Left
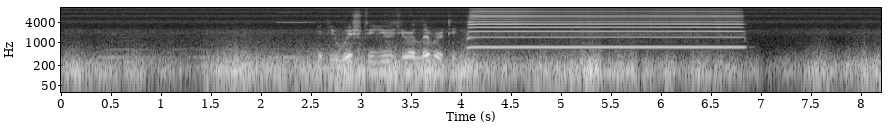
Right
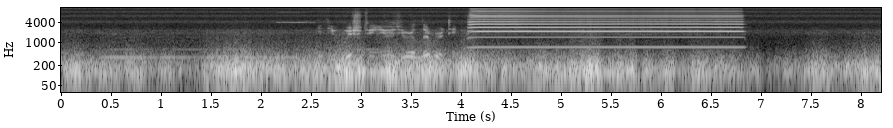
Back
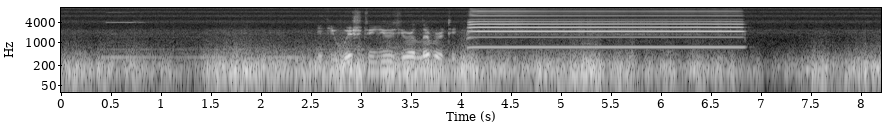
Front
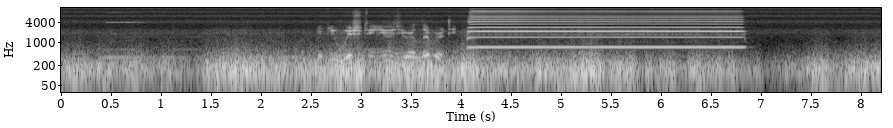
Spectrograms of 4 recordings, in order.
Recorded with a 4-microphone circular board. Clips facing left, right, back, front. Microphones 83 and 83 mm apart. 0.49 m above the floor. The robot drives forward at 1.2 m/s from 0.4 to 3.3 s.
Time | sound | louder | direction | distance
2.6 | a man speaking | left 6 dB, back 3 dB | 90° left | ?
4.0 | a trumpet | left 5 dB, even | 70° left | ?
